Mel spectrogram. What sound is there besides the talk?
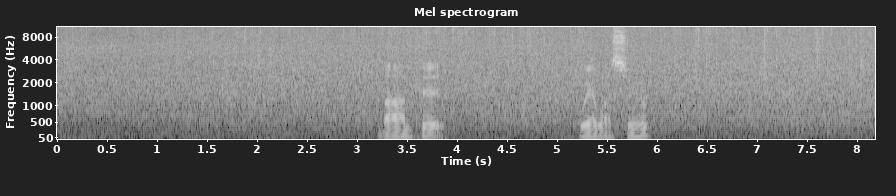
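rain falling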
